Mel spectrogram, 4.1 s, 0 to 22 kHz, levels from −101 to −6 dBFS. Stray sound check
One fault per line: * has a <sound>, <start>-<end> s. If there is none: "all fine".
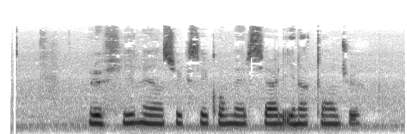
all fine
